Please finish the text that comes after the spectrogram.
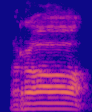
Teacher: र अलिफ भी मोटा आएगा र और आवाज मुंह के अंदर ही रहेगी इसकी मुंह के अंदर जाएगी र बाहर नहीं आएगी र तो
